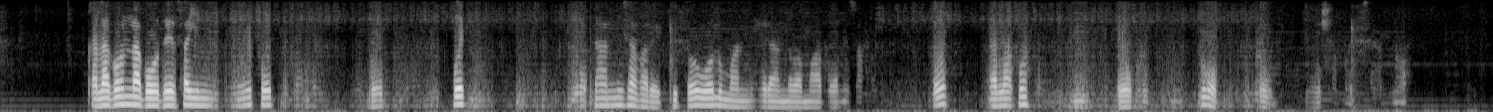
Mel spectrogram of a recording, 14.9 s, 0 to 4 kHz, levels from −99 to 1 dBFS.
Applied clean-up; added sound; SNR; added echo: neural separator model SepFormer WHAM!.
